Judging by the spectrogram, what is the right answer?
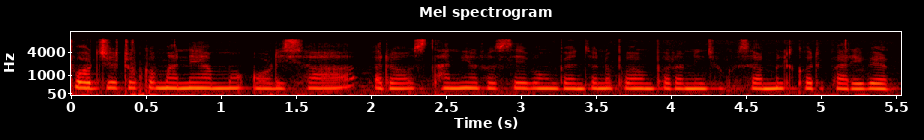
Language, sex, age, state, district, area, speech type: Odia, female, 18-30, Odisha, Nabarangpur, urban, spontaneous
